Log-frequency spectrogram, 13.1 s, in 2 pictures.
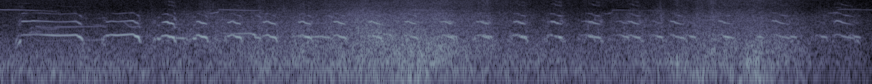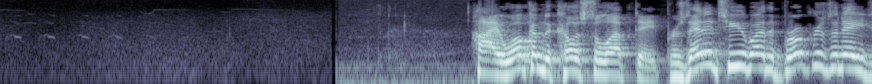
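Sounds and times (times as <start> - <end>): bird calling rapid short notes: 0.0 - 7.8.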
